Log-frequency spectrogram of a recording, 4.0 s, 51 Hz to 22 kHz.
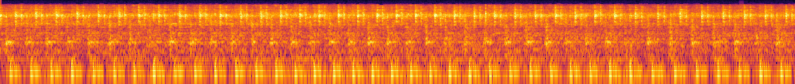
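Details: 2006 basic model single-cylinder motorbike after work: steady thump of a few beats per second, no knocks or rattles on top; healthy, settled idle before switch-off. Normal idle.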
